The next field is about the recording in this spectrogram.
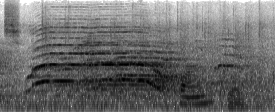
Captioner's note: cheering & Applause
